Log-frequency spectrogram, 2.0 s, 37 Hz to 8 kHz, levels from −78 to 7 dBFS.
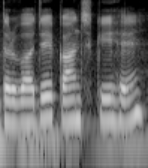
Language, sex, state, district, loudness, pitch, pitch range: Hindi, male, Arunachal Pradesh, Longding, -15 LUFS, 165 Hz, 160-175 Hz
